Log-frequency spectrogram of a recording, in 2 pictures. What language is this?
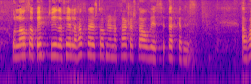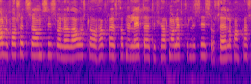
Icelandic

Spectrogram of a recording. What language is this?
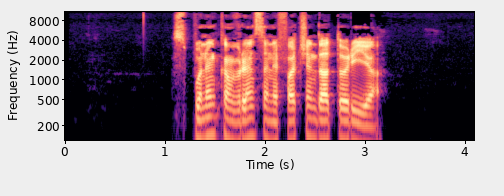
Romanian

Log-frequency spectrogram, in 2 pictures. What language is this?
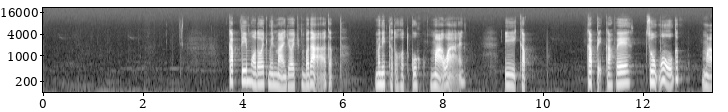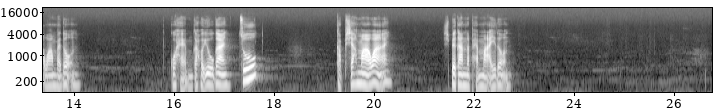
Mazatlán Mixe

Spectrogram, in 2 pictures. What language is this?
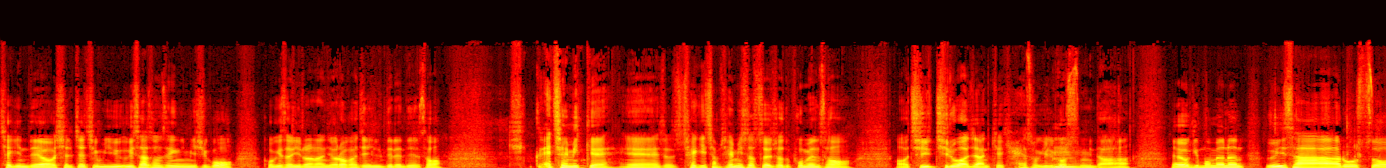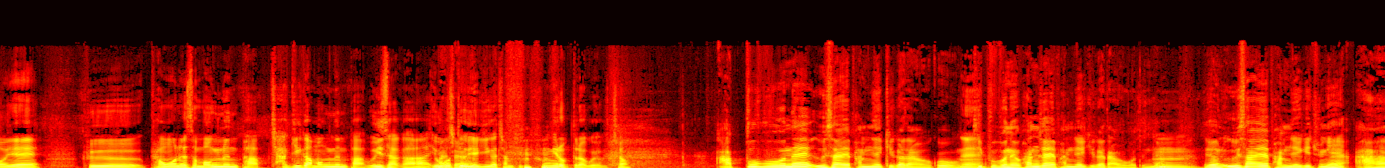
Korean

